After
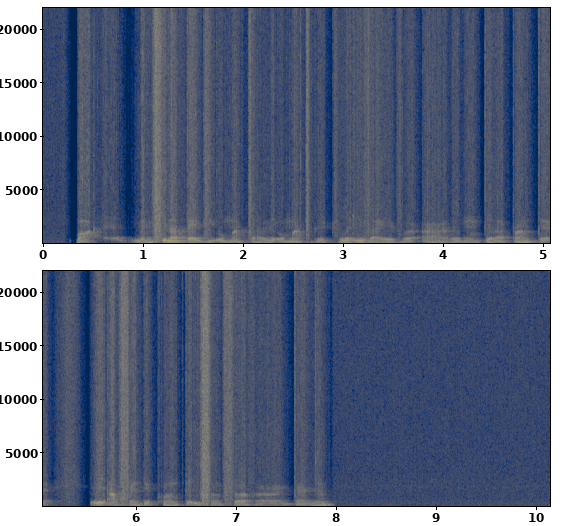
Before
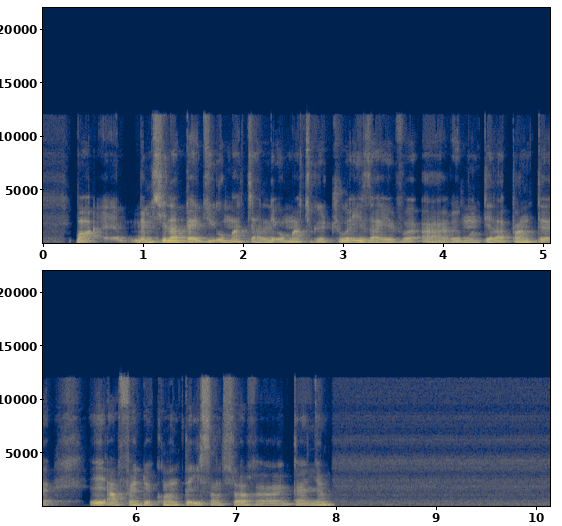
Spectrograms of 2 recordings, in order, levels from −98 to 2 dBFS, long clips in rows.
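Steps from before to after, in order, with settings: pre-emphasis filter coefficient 0.9; sampling jitter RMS 0.094 ms; trim +4.5 dB

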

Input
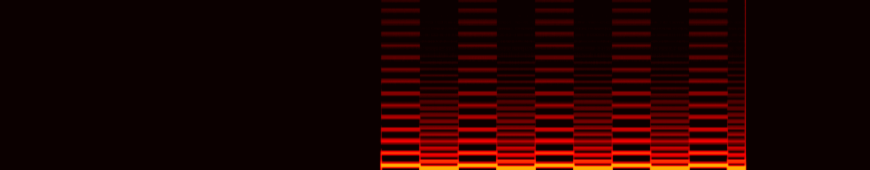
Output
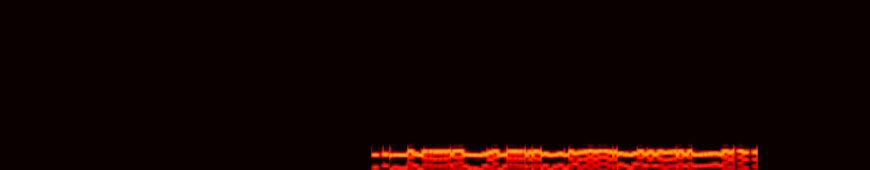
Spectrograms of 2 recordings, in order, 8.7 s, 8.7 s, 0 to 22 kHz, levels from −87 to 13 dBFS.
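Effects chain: level-controlled noise filter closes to 480 Hz, open at -26.5 dBFS; granulator 100 ms, grains 20 per s, spray 132 ms, pitch spread up and down by 3 st; frequency inversion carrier 2.9 kHz

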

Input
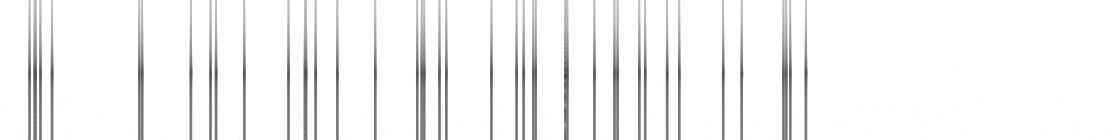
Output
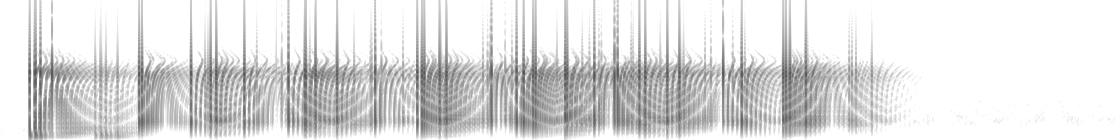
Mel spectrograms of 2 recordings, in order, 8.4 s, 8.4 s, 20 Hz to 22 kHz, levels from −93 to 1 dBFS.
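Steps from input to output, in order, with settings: on a send at -7 dB: reverberation RT60 0.75 s, pre-delay 35 ms; on the sum: high-pass sweep 120 Hz -> 440 Hz, 0.43–0.96 s; delay 493 ms -20 dB; cancelling through-zero flanger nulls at 1.2 Hz, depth 3.2 ms

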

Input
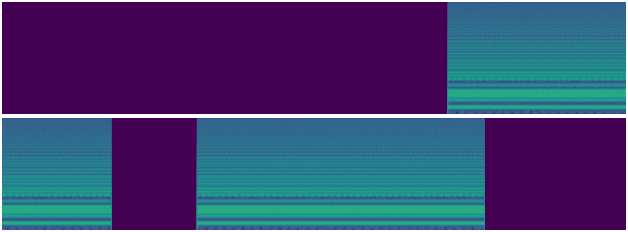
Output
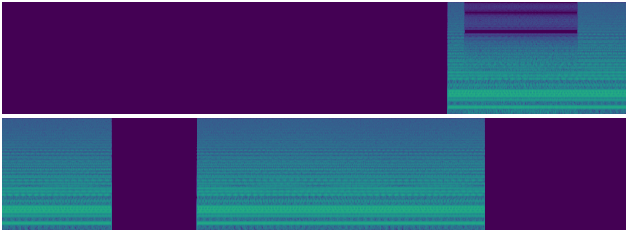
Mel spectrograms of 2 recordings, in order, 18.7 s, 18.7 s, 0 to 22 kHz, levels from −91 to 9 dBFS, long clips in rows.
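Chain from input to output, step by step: hard clipper -23.5 dBFS, distortion -11 dB; 6.93–8.64 s: decimation joined by straight lines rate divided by 6×

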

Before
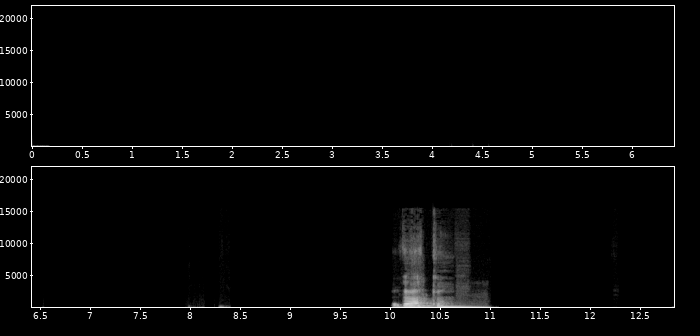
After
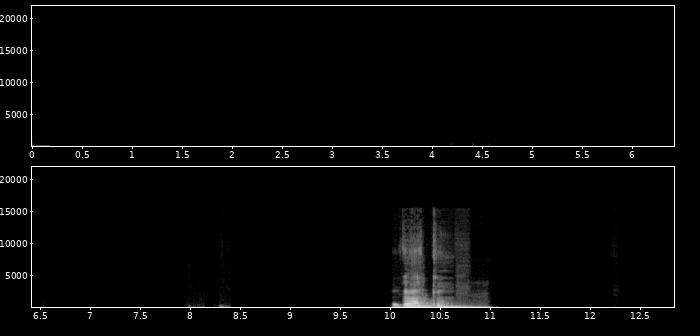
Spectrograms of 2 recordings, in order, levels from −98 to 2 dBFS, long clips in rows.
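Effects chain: small resonant body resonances 220/390/2200 Hz, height 7 dB

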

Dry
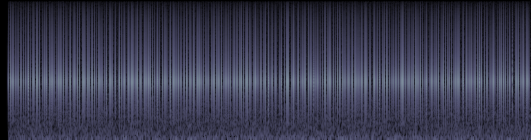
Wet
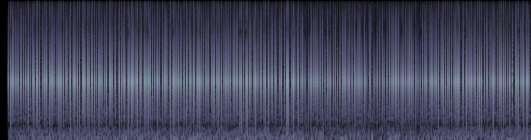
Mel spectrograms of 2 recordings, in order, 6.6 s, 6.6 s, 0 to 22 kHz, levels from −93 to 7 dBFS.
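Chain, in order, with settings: peaking EQ 330 Hz -14 dB 0.48 oct; one-sided clip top -16 dBFS; 3.77–5.46 s: compressor with a negative ratio -39 dBFS, ratio -1; trim +6 dB

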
